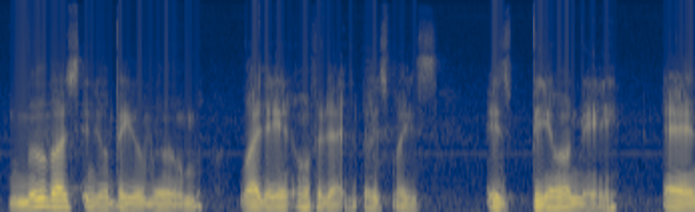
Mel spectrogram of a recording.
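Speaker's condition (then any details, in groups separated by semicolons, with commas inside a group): Spinal muscular atrophy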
